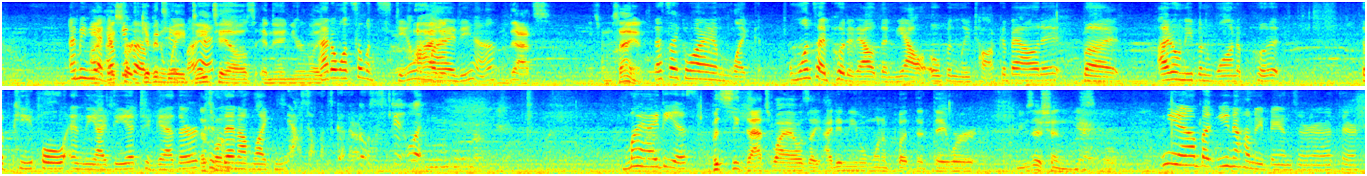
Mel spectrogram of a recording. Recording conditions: busy venue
